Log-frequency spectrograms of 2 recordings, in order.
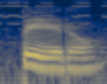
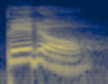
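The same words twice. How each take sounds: First: "pero" con la fuerza en la primera sílaba, PE-ro; acento en la e. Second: "però" con la fuerza en la última sílaba, pe-RÒ; acento en la o. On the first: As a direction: say "pero" stressed on the e, falling away on the o. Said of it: "atención a la pronunciación, no es". ("pero" acentuado en la e, como en español) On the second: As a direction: say "però" with the stress landing on the final o. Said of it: "con el acento en la o". ("però" acentuado en la o final) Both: Shown as a demonstration.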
